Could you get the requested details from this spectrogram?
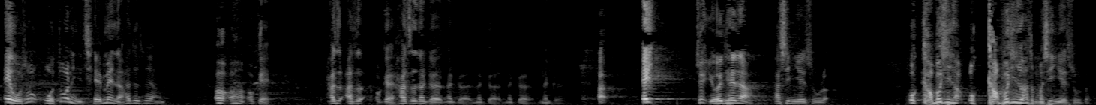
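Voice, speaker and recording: An older man, a teacher, tells a church audience comic stories about his students, stammering through repeats and filler "OK"s. His voice is high and somewhat husky. A long reverb trails off in a large hall. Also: very animated, fast, fairly bright tone. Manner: stammering repetitions, frequent "OK" fillers. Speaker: university teacher giving a testimony. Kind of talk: humorous testimony storytelling.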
